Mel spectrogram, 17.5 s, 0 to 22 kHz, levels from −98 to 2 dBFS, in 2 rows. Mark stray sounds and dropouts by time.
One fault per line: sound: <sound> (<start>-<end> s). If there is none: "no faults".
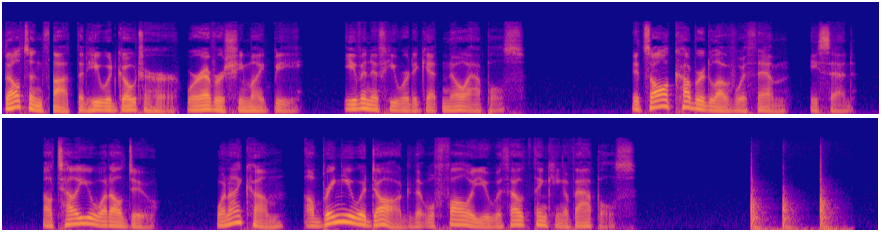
sound: dropout (0.5-0.5 s)
sound: thud (16.2-17.3 s)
